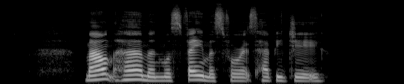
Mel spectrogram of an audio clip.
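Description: No faults detected anywhere in the speech; nothing to flag.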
